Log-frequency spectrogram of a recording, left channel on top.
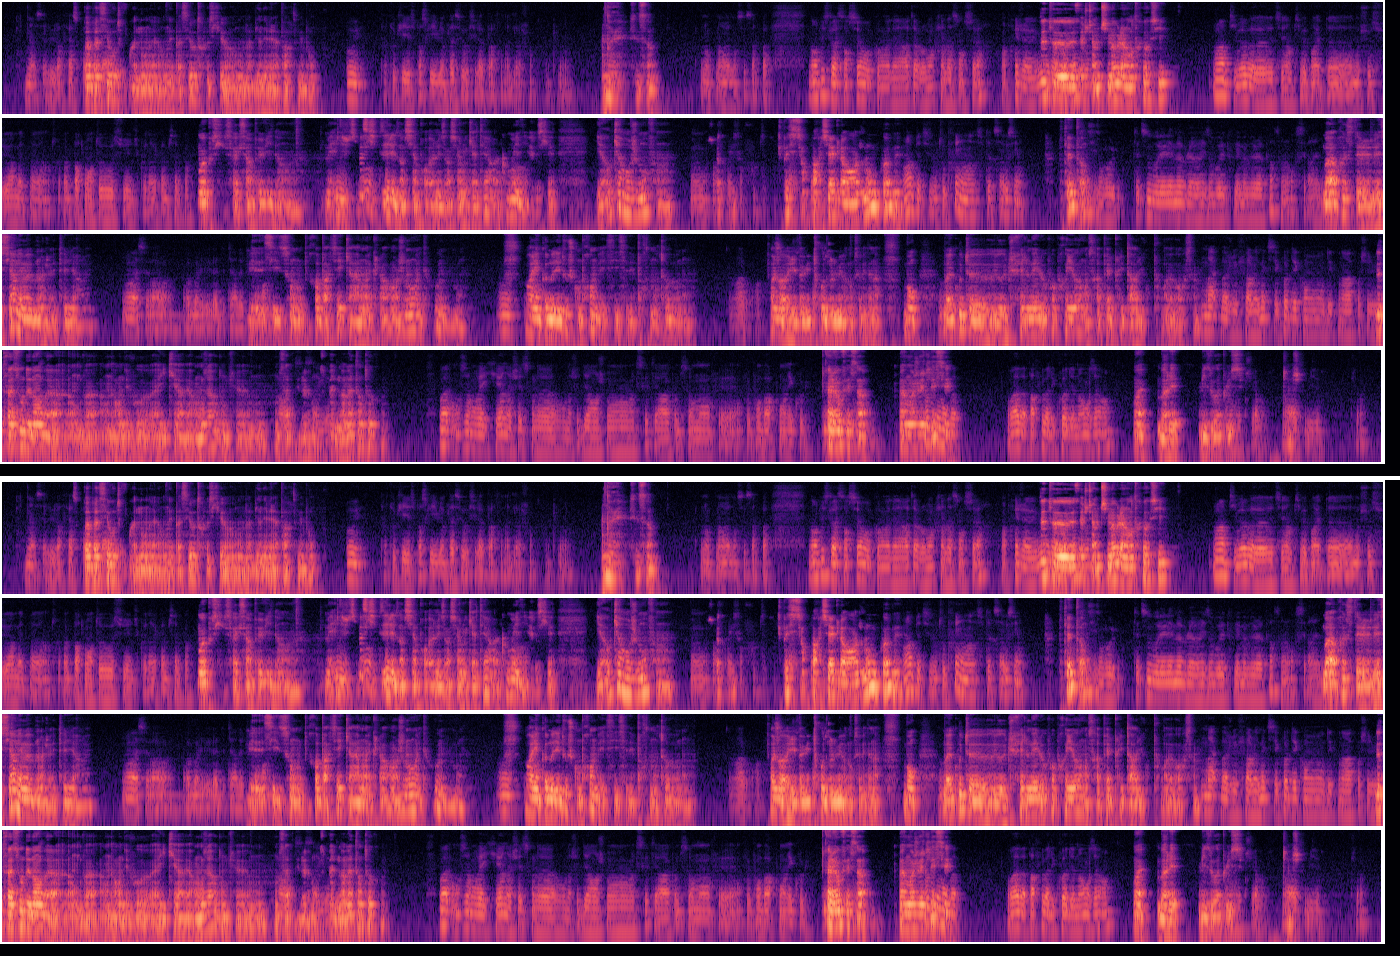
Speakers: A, on the right; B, on the right.
A: Ouais, ça a dû leur faire
B: ils sont
A: peur.
B: pas passés
A: Bah
B: outre,
A: oui,
B: quoi». Nous, on a on est passé outre parce qu'on a bien aimé l'appart, mais bon.
A: oui. Surtout qu'il c'est parce qu'il est bien placé aussi l'appart, on a de la chance. Donc, euh,
B: Ouais, c'est ça.
A: Donc non, ouais, non, c'est sympa. Non, en plus, l'ascenseur, au- comme on est au dernier étage, vraiment qu'il y a un ascenseur. Après, j'avais vu,
B: Peut-être,
A: j'ai entendu
B: heu,
A: dire
B: s'acheter
A: des voisins.
B: un petit meuble à l'entrée aussi.
A: Ouais, un petit meuble, euh, tu sais, un petit meuble pour mettre euh, nos chaussures, mettre euh, un truc, un porte-manteau aussi, des conneries comme ça, quoi.
B: Ouais, parce que c'est vrai que c'est un peu vide, hein, mais
A: Hmm,
B: je sais pas
A: Non,
B: ce
A: on
B: qu'ils
A: prend.
B: faisaient les anciens pro les anciens locataires,
A: Je
B: là.
A: sais
B: comment
A: pas.
B: ils
A: hein.
B: vivaient? Parce que Il y a aucun rangement, enfin,
A: Hmm,
B: je sais
A: ah,
B: pas
A: je
B: comment-
A: crois qu'ils s'en foutent.
B: je
A: Je
B: sais pas
A: crois,
B: s'ils
A: je
B: sont
A: sais
B: repartis
A: pas ce qu'il faut.
B: avec
A: Après,
B: leur rangement
A: peut-être.
B: ou quoi, mais
A: Ouais, peut-être ils ont tout pris, hein. C'est peut-être ça aussi, hein.
B: peut-être,
A: Donc, peut-être
B: hein.
A: ils ont volé. Peut-être ils ont volé les meubles, euh, ils ont volé tous les meubles de l'appart, hein, j'en sais rien,
B: Bah après, c'était les, les siens, les meubles, hein, j'allais te dire,
A: mais. Ouais, c'est vrai, ouais. Ouais, bah, il a des terres de tout
B: mais,
A: prendre.
B: mais s'ils sont
A: Ouais.
B: repartis carrément avec leur rangement et tout, mais bon.
A: Hmm,
B: En
A: Ouais.
B: vrai, les commodes et tout, je comprends, mais si c'est des porte-manteaux, bon.
A: Ouais, bon, après,
B: Moi, je
A: écoute,
B: vois- j'ai pas vu
A: c'est
B: de
A: pas
B: trou
A: ça.
B: dans le mur, donc ça m'étonne. Bon,
A: Hmm.
B: bah écoute, euh, tu fais le mail au proprio, on se rappelle plus tard, du coup, pour euh, voir ça.
A: Ouais, bah je vais faire le mec, c'est quoi? Dès qu'on dès qu'on a rapproché, je
B: De
A: vais faire
B: toute façon,
A: le mec,
B: demain,
A: comme ça
B: on
A: ça.
B: va, on va, on a rendez-vous à Ikea vers onze heures, donc euh, on, on
A: Ouais,
B: s'appelle,
A: c'est ça,
B: on
A: exactement.
B: s'appelle demain matin tôt, quoi.
A: Ouais, on se rend à Ikea, on achète ce qu'on a, on achète des rangements, etc. Comme ça, au moins, on fait, on fait point par point, on est cool. Et,
B: Allez,
A: on
B: on fait
A: et
B: ça.
A: on est pas mal.
B: Bah, moi, je vais
A: Ok,
B: te laisser.
A: bon, bah. Ouais, bah parfait, bah du coup, à demain, 11h.
B: Ouais, bah allez, bisous, à plus.
A: Ouais, ciao. Ouais,
B: Ciao, ciao.
A: c'est bisous. Ciao.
